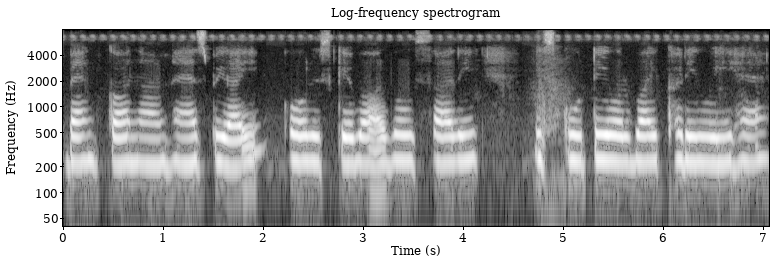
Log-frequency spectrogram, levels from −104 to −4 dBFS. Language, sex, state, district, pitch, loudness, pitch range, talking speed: Hindi, female, Uttar Pradesh, Saharanpur, 225 Hz, -14 LUFS, 220-235 Hz, 135 wpm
